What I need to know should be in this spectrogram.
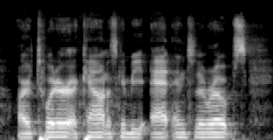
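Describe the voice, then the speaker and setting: A man's monotone, flat delivery at a very fast pace. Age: 30s. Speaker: wrestling podcast host. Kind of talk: casual chat.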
